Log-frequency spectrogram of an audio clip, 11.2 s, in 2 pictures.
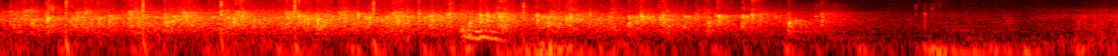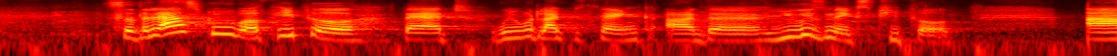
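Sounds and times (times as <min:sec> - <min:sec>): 
audience applause: 0:00.0 - 0:04.4
speech: 0:02.3 - 0:02.8, 0:06.2 - 0:11.1.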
